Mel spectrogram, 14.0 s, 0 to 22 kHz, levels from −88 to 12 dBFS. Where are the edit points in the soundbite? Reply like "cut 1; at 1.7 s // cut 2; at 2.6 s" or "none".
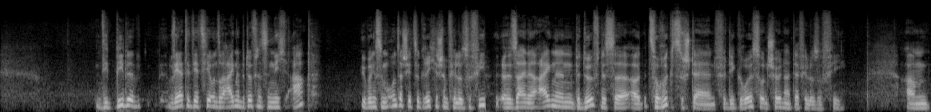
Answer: cut 1; at 7.3 s // cut 2; at 9.6 s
